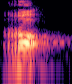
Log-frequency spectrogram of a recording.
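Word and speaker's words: ر: Jadi kesulitan untuk mengucapkan lafaz ro. Jadi sebisa mungkin harus jelas. Ro dan harus bisa untuk yang cadel. Ro, ro. Jadi lidahnya ada di langit-langit, diucapkan sejelas mungkin.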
